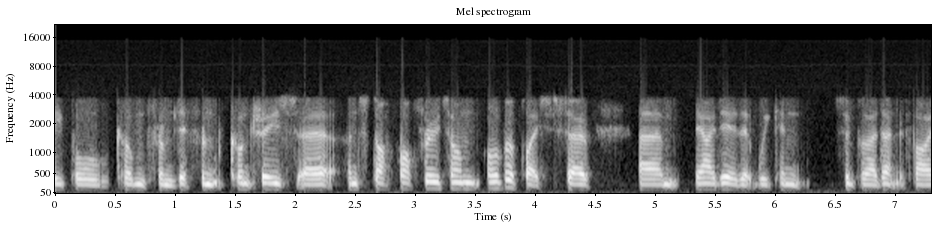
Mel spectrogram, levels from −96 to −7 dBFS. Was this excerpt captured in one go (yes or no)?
yes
